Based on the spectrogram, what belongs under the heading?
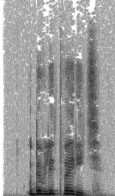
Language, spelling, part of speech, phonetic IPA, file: Russian, удовлетворить, verb, [ʊdəvlʲɪtvɐˈrʲitʲ], Ru-удовлетворить.ogg
- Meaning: 1. to satisfy 2. to fulfill 3. to gratify 4. to suffice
